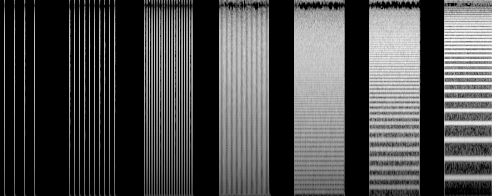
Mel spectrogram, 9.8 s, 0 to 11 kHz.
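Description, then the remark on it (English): A series of click trains, each faster than the last: a few separate clicks, then quicker bursts, then a rapid rattle that blurs into a steady buzz rising in pitch with each step. Around the fourth train, at 40 clicks per second, the sound is between separate taps and a continuous buzz. No one speaks. “at the fastest rate, you just hear a buzzing sound with a high pitch”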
